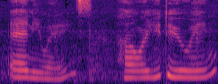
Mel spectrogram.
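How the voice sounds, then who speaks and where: Casting: woman to play young female best friend with a secret crush, high mellow voice, chatty and teasing, intimate ASMR roleplay. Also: a little hiss or hum. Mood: teasing, flustered. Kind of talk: intimate ASMR roleplay acting, one side of a conversation.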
